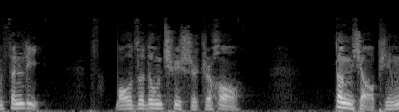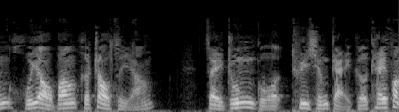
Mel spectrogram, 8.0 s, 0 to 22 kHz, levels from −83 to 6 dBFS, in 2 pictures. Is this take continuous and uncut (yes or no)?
no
